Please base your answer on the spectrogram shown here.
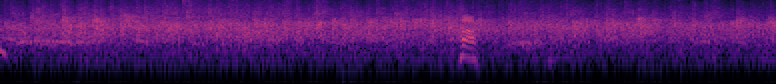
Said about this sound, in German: ich brauche erstmal nochmal so einen richtig dicken Applaus von euch für unser grandioses Deko-Team. Habt ihr das gesehen hier vorne? Könnt ihr mal klatschen?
